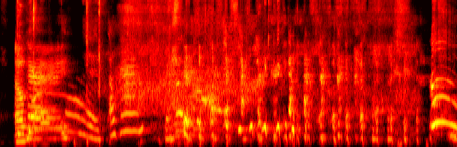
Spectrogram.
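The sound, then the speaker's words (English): A thin, sparse applause sound effect patters steadily for several seconds, scattered claps like light rain, with laughter and a voice at the start and a voice breaking in at the end. “Oh, that's like raindrops. I need the real deal.”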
